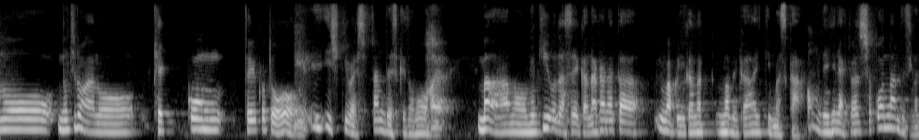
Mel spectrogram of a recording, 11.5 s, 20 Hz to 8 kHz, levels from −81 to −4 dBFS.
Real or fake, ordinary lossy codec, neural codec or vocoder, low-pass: fake; none; codec, 16 kHz, 2 kbps, X-Codec, HuBERT features, trained on balanced general audio; 7.2 kHz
